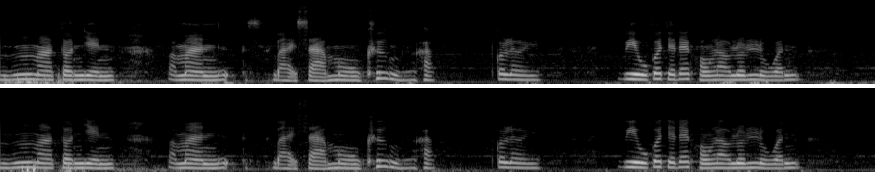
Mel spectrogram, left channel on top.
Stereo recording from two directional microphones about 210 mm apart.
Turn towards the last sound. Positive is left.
turn(degrees=-10)  # may be behind; listen again after turning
